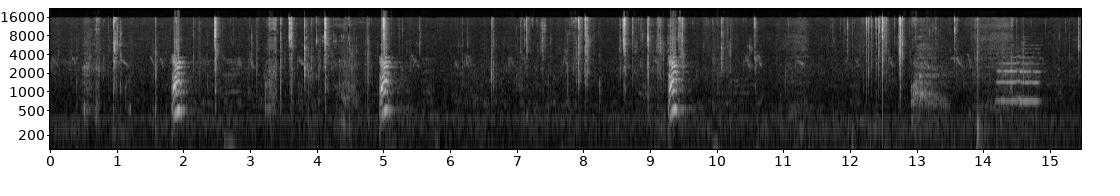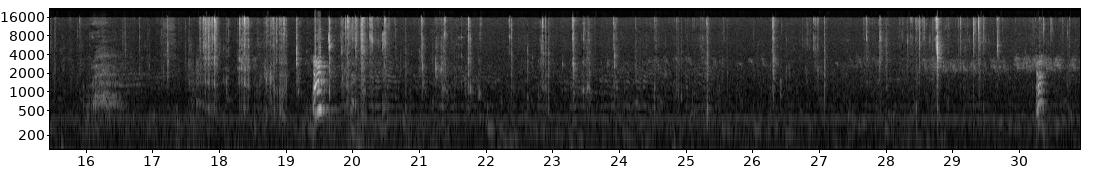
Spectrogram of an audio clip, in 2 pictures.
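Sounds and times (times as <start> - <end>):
dog barking: 1.8 - 2.3, 4.9 - 5.4, 9.2 - 9.7, 19.4 - 19.9, 30.2 - 30.6
dog eating crunchy food clicks: 16.9 - 30.6.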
